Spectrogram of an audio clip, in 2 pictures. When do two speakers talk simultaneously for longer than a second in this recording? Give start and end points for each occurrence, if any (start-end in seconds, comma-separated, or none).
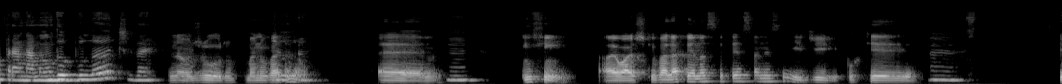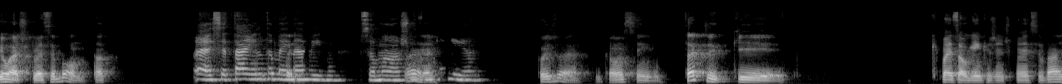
none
